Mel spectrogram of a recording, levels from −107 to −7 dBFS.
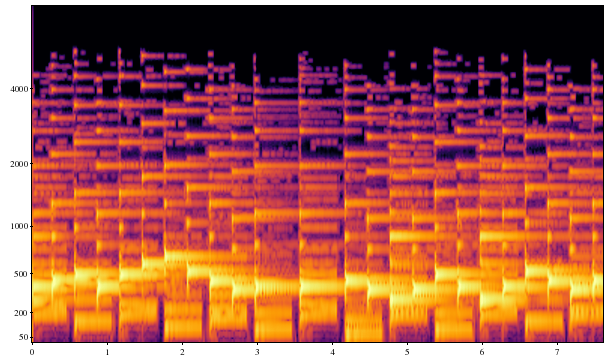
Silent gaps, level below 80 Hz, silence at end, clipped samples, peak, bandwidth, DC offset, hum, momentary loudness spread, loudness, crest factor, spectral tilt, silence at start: none; -36 dBFS; 0 s; under 0.1%; 0 dBFS; 5.8 kHz; under 0.1%; none; 3 LU; -14 LUFS; 14 dB; -12 dB/octave; 0 s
